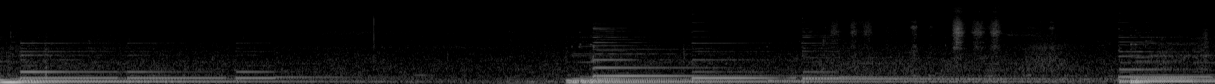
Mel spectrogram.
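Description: Background music: slow acoustic guitar chords, each struck once and left to ring out, a new chord about every five and a half seconds, with a few single notes moving above them.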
